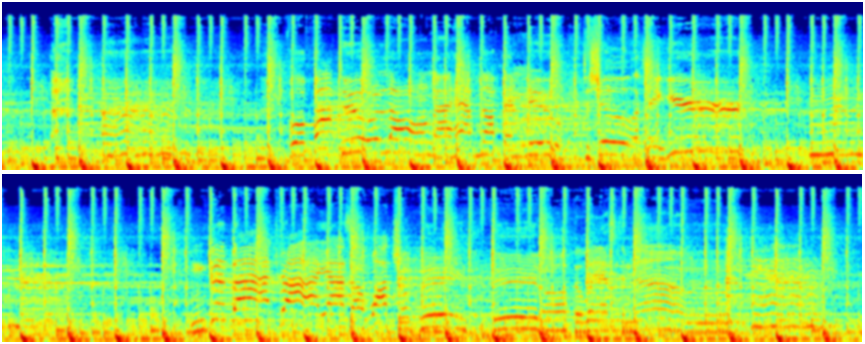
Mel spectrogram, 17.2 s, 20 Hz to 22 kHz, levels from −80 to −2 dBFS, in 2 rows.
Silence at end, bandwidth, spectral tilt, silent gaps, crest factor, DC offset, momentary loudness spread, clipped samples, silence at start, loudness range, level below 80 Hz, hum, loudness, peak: 0 s; 17 kHz; -4 dB/octave; none; 14 dB; under 0.1%; 5 LU; under 0.1%; 0 s; 2 LU; -20 dBFS; none; -14 LUFS; 0 dBFS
